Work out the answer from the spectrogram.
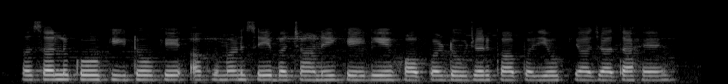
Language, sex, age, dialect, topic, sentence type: Hindi, female, 51-55, Hindustani Malvi Khadi Boli, agriculture, statement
